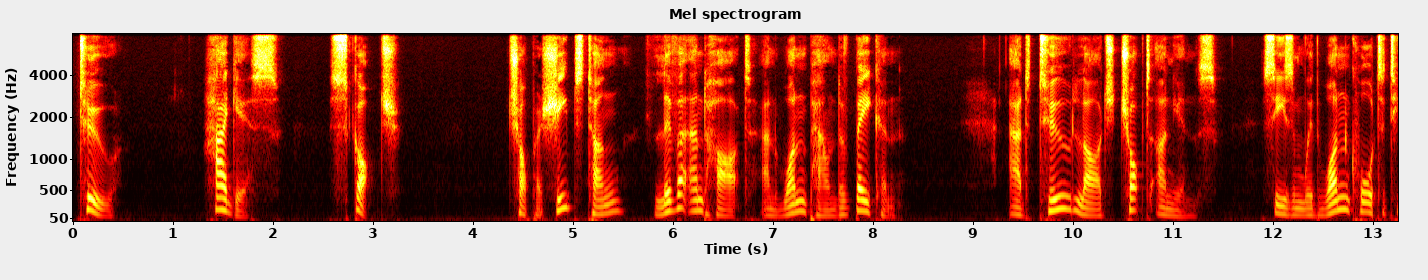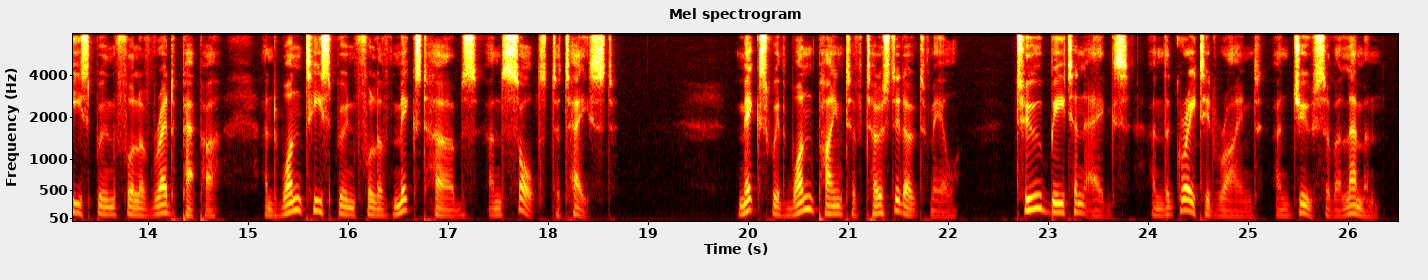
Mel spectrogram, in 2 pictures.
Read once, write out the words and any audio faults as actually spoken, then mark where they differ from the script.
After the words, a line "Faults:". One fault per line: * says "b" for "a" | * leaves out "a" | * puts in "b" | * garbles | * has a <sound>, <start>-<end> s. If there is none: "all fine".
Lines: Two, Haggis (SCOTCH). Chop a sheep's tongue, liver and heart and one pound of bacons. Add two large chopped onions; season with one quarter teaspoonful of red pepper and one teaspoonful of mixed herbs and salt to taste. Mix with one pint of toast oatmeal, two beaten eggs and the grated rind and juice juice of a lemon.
Two, Haggis (SCOTCH). Chop a sheep's tongue, liver and heart and one pound of bacon. Add two large chopped onions; season with one quarter teaspoonful of red pepper and one teaspoonful of mixed herbs and salt to taste. Mix with one pint of toasted oatmeal, two beaten eggs and the grated rind and juice of a lemon.
Faults:
* says "bacon" for "bacons"
* says "toasted" for "toast"
* leaves out "juice"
